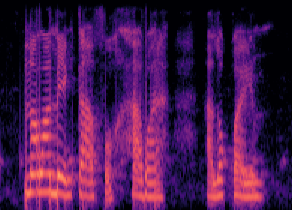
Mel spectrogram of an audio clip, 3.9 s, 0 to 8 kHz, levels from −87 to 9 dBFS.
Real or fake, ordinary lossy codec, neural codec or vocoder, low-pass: real; Opus, 24 kbps; none; 7.2 kHz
